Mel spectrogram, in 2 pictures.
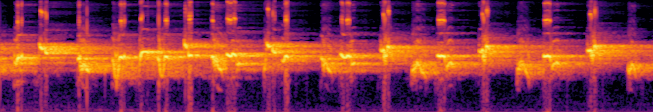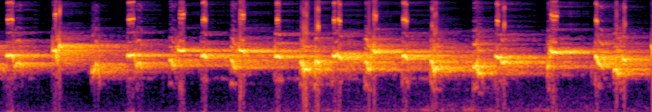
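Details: Yellow-vented bulbul training song for tutoring caged birds to sing: loud, continuous, bubbly chatter of rolling whistled notes stepping up and down, densely layered with no pauses.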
